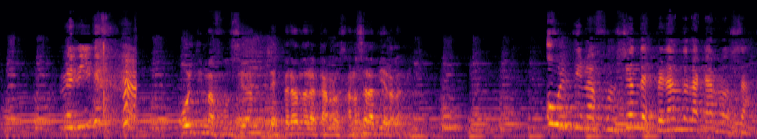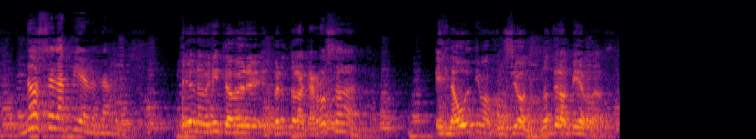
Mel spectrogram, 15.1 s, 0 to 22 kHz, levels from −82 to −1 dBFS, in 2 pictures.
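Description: The final buffers of the recording were never written out, leaving a cut-off end: at 13.76 s the audio stops abruptly in the middle of a sound rather than finishing it. There is no fade or natural decay; the signal simply drops to digital silence, and that dead silence fills the last 1.4 s or so of the clip. The abrupt truncation makes the sound feel chopped off, as though playback or capture was halted before it could complete.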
